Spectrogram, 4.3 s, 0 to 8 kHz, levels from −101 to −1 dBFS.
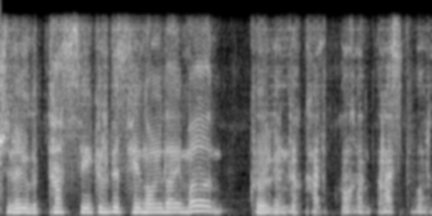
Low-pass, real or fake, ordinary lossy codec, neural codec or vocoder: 7.2 kHz; fake; none; vocoder, 22.05 kHz, 80 mel bands, HiFi-GAN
